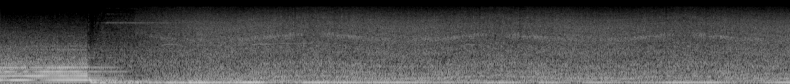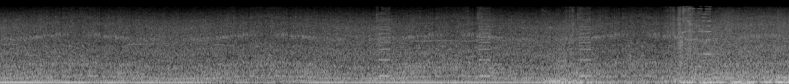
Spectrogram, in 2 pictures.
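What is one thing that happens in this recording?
Racing engines idle with a low, steady drone.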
